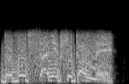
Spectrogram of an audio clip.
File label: voice message commander contused, crew tanks polish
